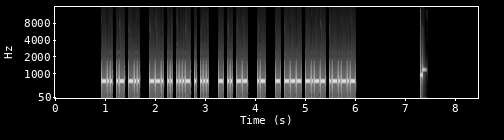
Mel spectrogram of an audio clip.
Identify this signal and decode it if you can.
Morse code, heard as a keyed tone, about 40 wpm, 700 Hz. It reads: DAD GIVES TIM A TOY.
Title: Easy Phrases 40wpm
